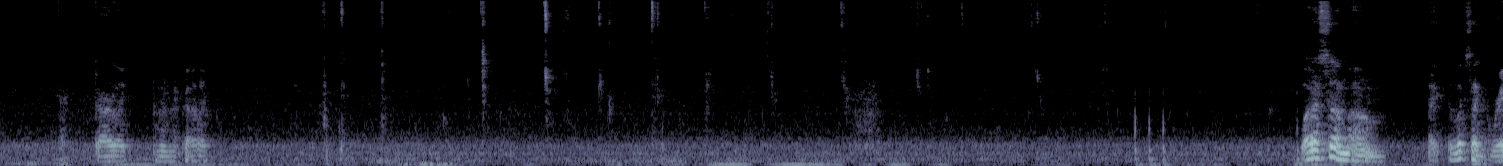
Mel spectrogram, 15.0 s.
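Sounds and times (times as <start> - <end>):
man chewing food: 2.9 - 12.9.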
